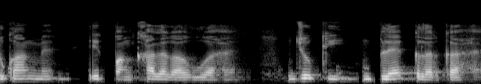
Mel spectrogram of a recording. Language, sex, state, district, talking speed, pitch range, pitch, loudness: Hindi, male, Jharkhand, Deoghar, 160 wpm, 115-145 Hz, 125 Hz, -18 LUFS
